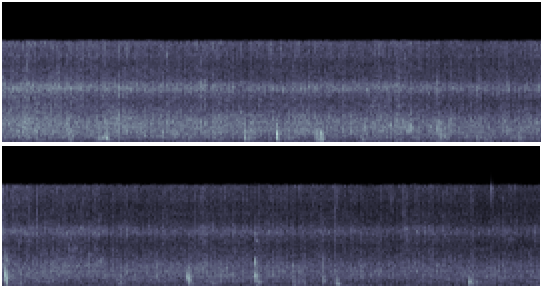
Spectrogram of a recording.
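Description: Tomatoes sauté with ginger in a pan, an even close hiss of frying broken by sharp intermittent ticks and pops as the pieces spatter and shift.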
